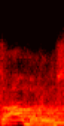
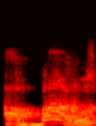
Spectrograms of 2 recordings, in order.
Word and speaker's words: avaros: Muy bien, dice cuarto círculo, mira aquí, avaros, no es ávaros, ¿ah? Ojo, no lleva tilde, no es ávaros, es avaros, palabra grave.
